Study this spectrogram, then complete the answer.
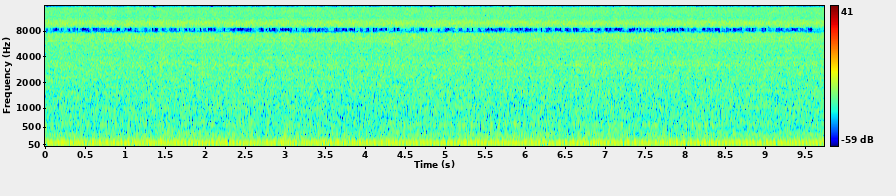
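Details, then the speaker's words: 1979 Ford F150 after a carburetor rebuild: deep V8 idle holding steady but a bit lumpy, still needing a tune. The owner suspects a misfire from coils not fully plugged on. Reseating the spark plug boots and setting float height later made a difference. "it's also weird it seems like I'm having a like ignition issue like a misfire I don't know if maybe one of these coils or couple of these coils aren't plugged fully on"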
